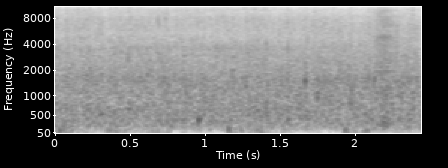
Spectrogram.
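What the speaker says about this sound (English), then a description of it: "I got a river with rocks" A river flows over rocks behind the recordist, a steady soft rushing hiss with faint low thumps, heard alone.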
